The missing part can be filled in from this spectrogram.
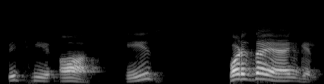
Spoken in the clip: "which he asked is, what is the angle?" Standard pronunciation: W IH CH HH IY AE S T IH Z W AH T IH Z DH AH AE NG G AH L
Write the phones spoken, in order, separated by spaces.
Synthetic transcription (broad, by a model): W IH CH HH IY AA T IH Z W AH T IH Z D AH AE NG G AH L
